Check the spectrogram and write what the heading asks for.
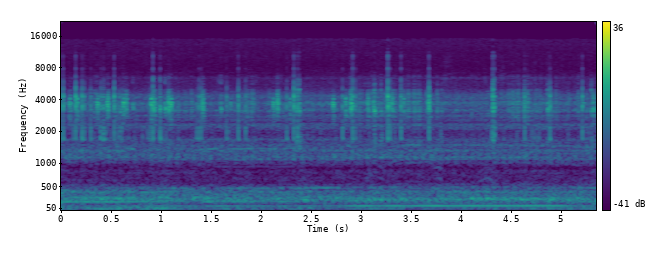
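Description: Utility vehicle engine running steadily, with frequent irregular clicks and rattles over it, as on a rough trail.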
